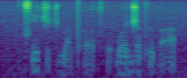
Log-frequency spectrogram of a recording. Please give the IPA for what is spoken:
t͡sʼit͡ʃet͡ʃba̰ pʰɔ̰t͡sʼḛ ɓod͡ʒɔpʼɯpa̰

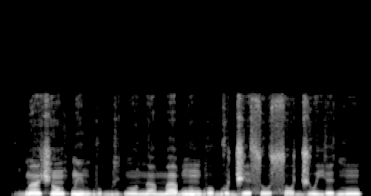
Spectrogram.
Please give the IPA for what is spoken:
ɡ͡bã˧ʃɔ̃˦ k͡pĩ˦˨bu˧ bi˧ɡɔ̃˨na˨ ma˨˦bũ˦ bo˦ ɡo˦d͡ʒe˧so˨ sɔ˨ d͡ʒu˧je˧ ɡũ˦

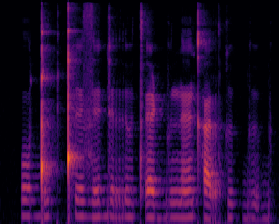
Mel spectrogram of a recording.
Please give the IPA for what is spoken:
oɡ͡ǃʉkǃʰe zeɡe rʉtʼɛɖbʉ nɛ̃kʰar kʉkbʉb

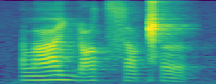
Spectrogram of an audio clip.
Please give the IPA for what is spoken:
lˠa ʎotˤsɒǁɐ

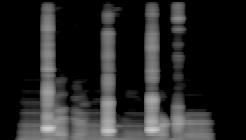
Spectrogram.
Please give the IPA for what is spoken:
ŋ͡ǃɛ˦ɗø˨ŋ͡ǃṳ˧ɳŋ͡ǃɔ˦ ɖø˨

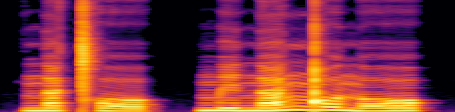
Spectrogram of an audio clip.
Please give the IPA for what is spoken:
naǀʰɔ | mena ŋ͡ǃɔnɔ

